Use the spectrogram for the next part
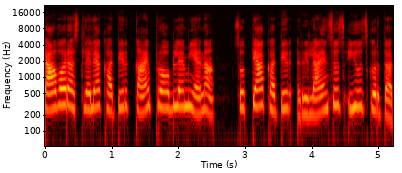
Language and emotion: Goan Konkani, neutral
